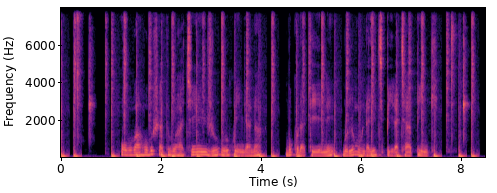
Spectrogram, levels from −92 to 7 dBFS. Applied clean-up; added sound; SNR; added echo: none; Bass drum / Drum kit; 2 dB; none.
